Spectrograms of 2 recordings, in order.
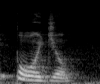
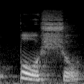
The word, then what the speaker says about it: pollo: usando o exemplo de pollo. Tu poderás escutar pollo, pollo, pollo ou pocho, dependendo da região ou do país onde tu estiveres.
